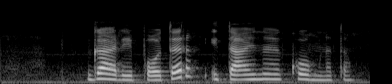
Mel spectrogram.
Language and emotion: Russian, positive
